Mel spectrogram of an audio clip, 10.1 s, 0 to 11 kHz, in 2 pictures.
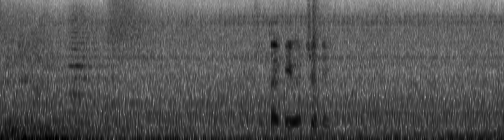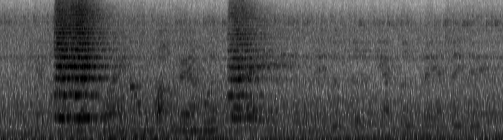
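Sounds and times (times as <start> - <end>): vehicle horn honk: 0.7 - 1.0, 5.6 - 6.2, 7.3 - 8.0.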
